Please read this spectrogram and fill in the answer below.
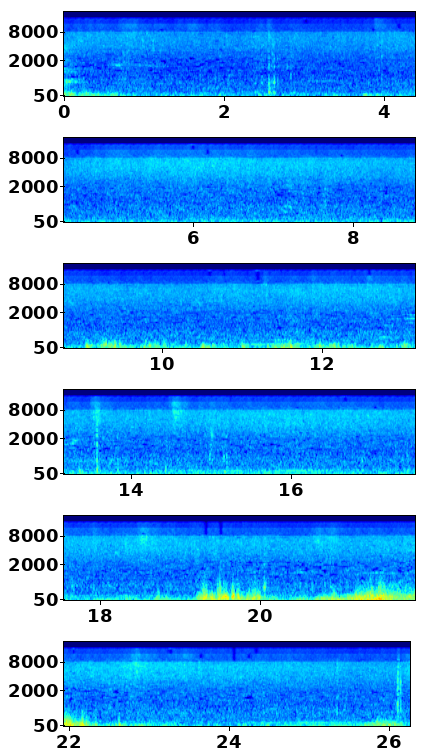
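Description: Outdoor background noise: a steady hiss with scattered low rumbling bursts, the two loudest about three-quarters of the way through.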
